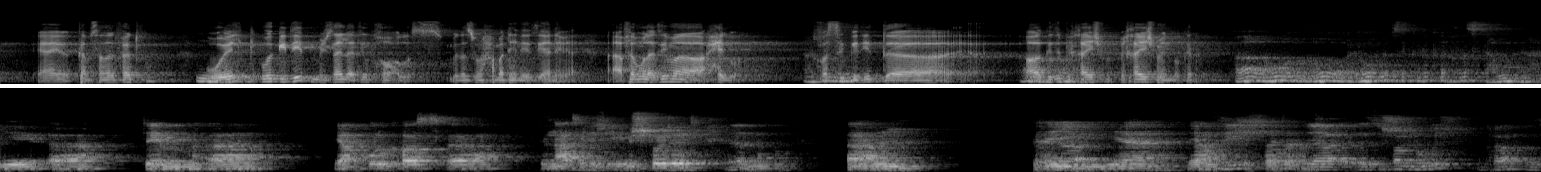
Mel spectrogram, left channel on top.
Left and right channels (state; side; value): different; both; correlation 0.00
